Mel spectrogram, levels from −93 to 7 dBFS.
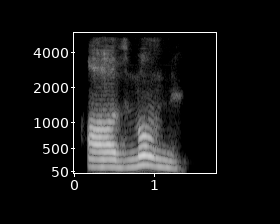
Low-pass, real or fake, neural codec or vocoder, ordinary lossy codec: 5.4 kHz; fake; codec, 16 kHz, 1.1 kbps, Voila-Tokenizer; MP3, 48 kbps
